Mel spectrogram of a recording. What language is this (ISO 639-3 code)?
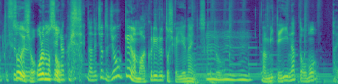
jpn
